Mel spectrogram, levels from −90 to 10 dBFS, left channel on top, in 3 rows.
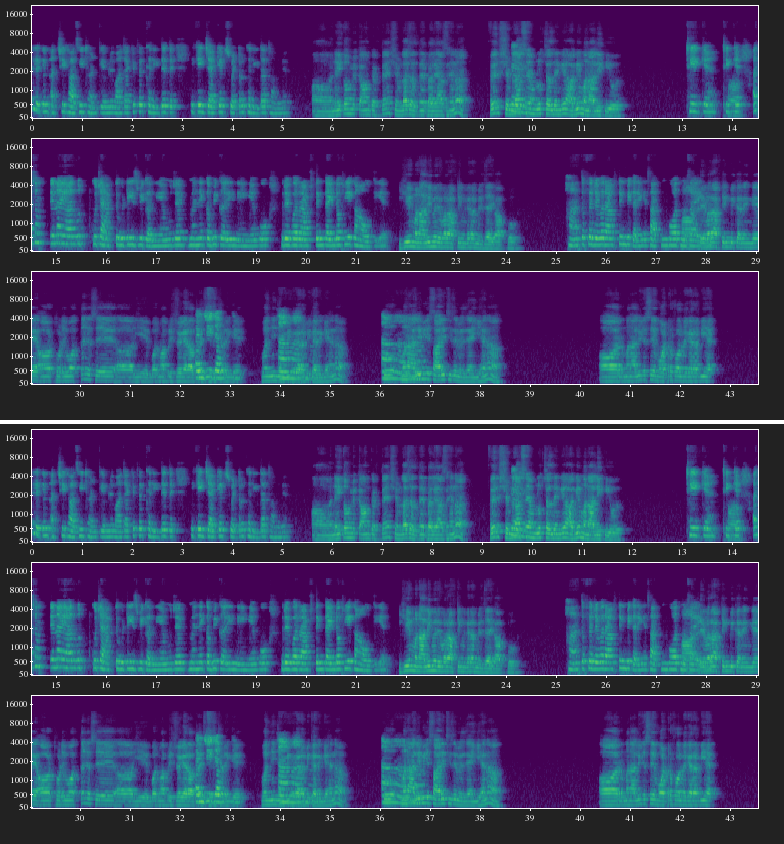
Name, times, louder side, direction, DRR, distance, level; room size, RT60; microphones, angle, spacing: voice 1, 0.0-5.1 9.6-10.0 13.1-21.6 25.2-28.1 32.3-33.2 34.0-34.8 36.0-36.9, equal, 5° right, -1 dB, 2.3 m, -26 dB
voice 2, 5.6-8.6 9.2-11.8 13.9-14.1 21.9-24.2 27.5-33.2 33.6-35.3 36.1-38.4 40.4-42.6, right 1 dB, 30° right, 1 dB, 1.0 m, -27 dB
7.6 x 7.4 x 2.5 m, 0.27 s
head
